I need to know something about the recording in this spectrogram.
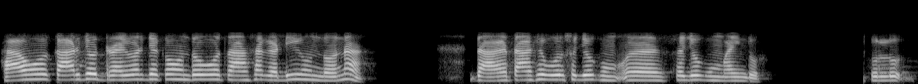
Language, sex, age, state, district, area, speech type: Sindhi, female, 60+, Delhi, South Delhi, urban, conversation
